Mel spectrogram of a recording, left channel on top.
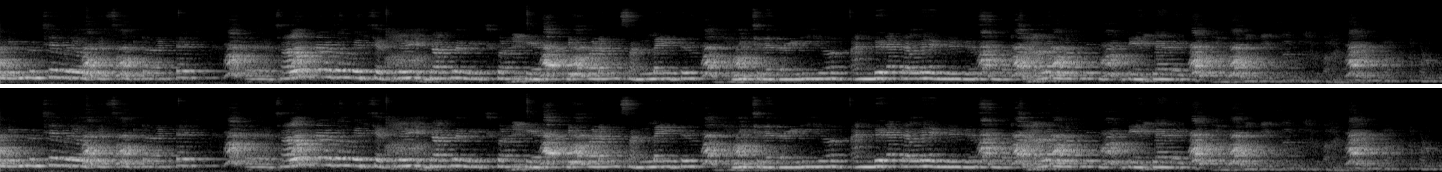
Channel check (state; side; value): identical; both; correlation 1.00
